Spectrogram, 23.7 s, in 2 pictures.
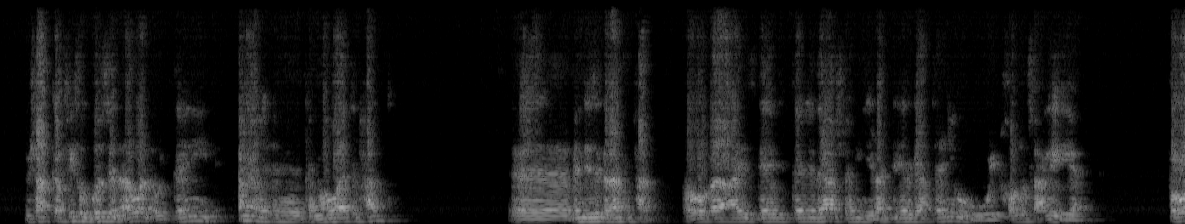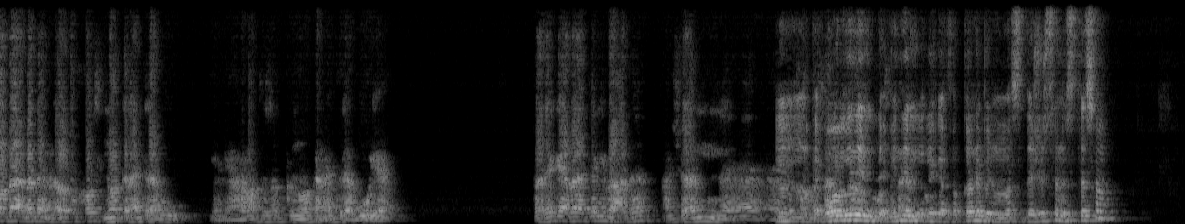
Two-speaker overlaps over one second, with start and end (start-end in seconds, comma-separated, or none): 19.6-21.2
